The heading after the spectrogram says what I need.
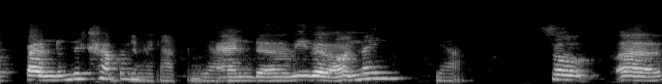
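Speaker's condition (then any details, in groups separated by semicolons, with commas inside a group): Cerebral palsy; mild speech problem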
